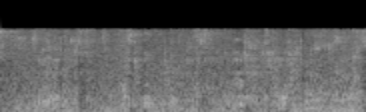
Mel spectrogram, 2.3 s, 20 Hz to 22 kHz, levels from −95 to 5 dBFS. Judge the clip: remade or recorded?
recorded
